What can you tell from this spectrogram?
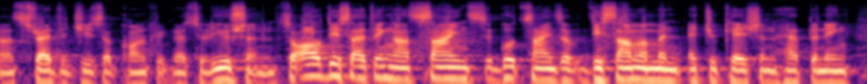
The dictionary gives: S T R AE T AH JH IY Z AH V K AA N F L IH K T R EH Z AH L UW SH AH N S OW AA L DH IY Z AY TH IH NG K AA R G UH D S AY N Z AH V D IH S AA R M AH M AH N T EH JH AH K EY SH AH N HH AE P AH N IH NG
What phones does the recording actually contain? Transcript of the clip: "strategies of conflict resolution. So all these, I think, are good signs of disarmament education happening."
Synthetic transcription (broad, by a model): S T R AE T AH JH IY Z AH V K AA N F L IH K T R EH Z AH L UW SH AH N S OW AA L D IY S AY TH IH NG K AA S G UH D S AY N S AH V D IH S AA M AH M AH N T EH JH AH K EY SH AH N HH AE P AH N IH NG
